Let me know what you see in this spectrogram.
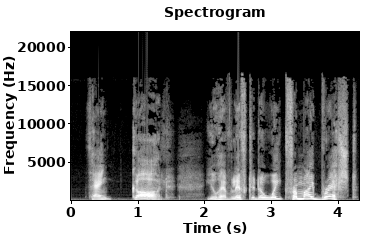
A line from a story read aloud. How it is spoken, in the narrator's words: exclaimed the elder man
